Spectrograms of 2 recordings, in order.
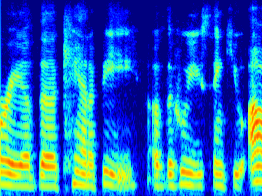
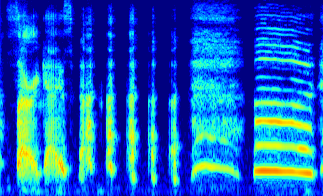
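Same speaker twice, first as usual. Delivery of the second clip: giggly apology; 14 semitones higher, 4 dB quieter, slower than usual. Real, not acted. Host apologizing after misclick.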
